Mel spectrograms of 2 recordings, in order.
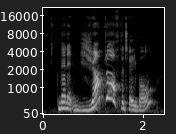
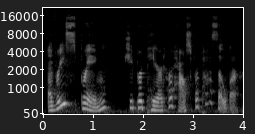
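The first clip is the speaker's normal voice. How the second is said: ordinary delivery, nothing marked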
